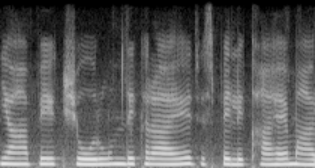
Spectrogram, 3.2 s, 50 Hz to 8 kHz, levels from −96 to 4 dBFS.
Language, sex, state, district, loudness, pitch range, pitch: Hindi, female, Bihar, East Champaran, -13 LUFS, 250-265 Hz, 260 Hz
